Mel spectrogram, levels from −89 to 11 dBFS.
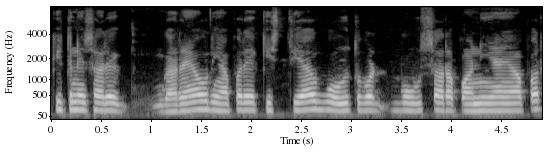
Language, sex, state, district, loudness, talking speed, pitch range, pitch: Hindi, male, Uttar Pradesh, Shamli, -15 LUFS, 205 wpm, 150-165 Hz, 155 Hz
